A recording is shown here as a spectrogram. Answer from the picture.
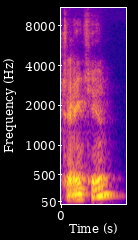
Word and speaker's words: Tankian: I have never been able to pronounce that dude's last name. Oh, Serge Tankian?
